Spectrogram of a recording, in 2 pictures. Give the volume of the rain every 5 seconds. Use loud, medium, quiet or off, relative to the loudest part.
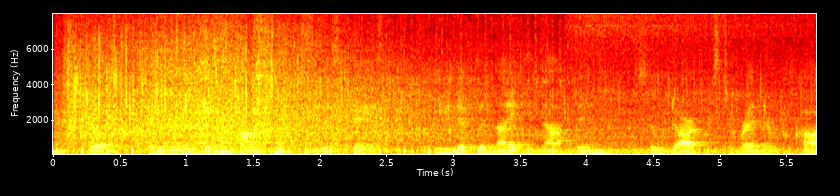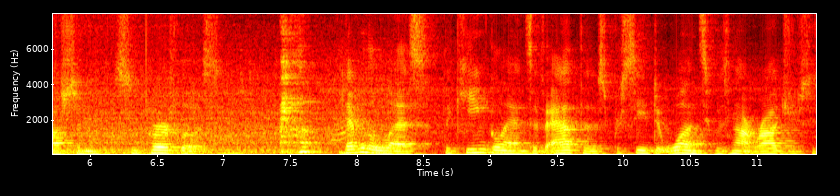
loud, quiet, off.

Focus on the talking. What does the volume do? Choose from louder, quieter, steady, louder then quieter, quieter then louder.
steady.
